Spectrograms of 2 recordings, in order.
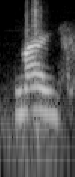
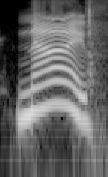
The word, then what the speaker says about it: knife: Knife. Knife.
